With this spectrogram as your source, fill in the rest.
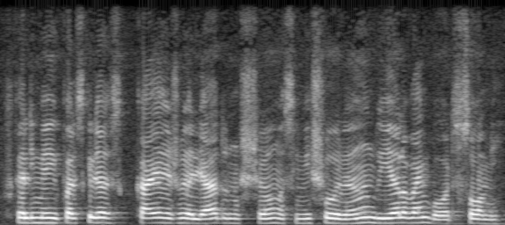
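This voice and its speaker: A man haltingly recounting a vision during a therapy session, with many restarts. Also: a little high, flat delivery, a bit bright, smooth, poor audio. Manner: halting, hesitant, full of restarts. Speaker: therapy client.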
